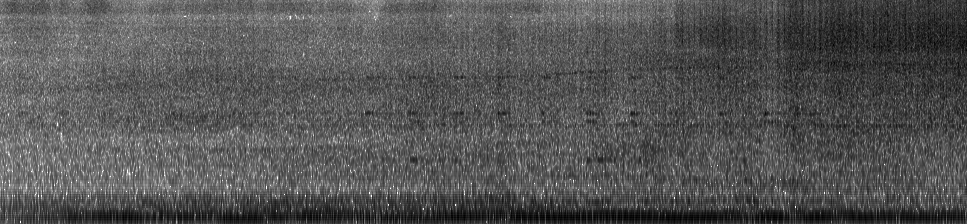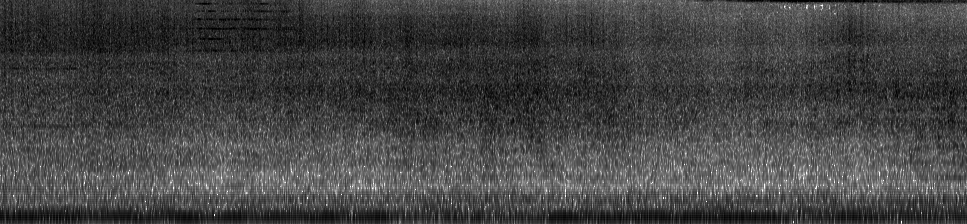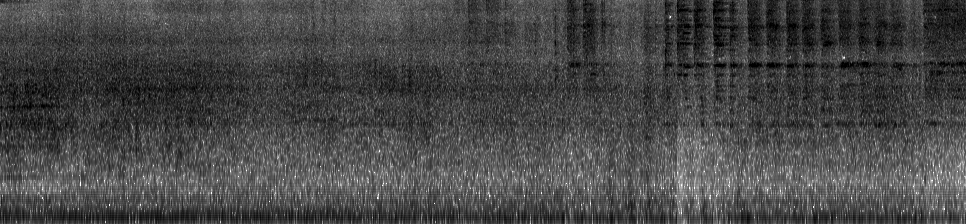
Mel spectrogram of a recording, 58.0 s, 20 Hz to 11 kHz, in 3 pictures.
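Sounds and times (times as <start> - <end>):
freight train rumbling past: 0.0 - 58.0.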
